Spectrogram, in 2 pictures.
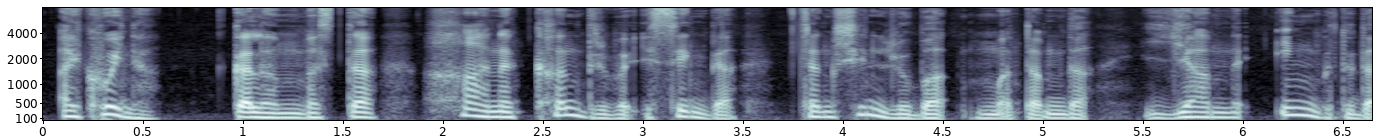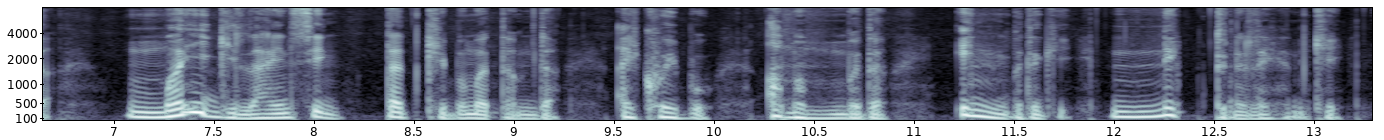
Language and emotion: Manipuri, fearful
